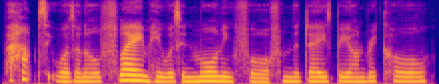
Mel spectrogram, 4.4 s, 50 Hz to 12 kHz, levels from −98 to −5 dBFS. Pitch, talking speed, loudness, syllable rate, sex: 175 Hz, 220 wpm, -19 LUFS, 4.7 syllables/s, female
